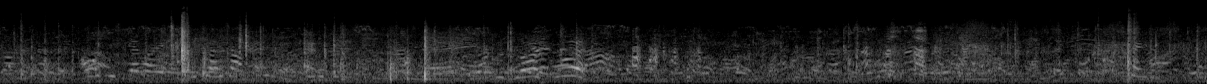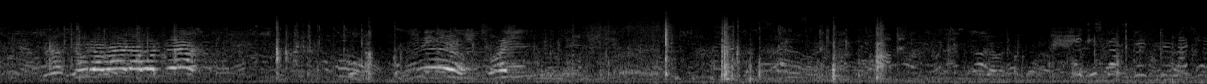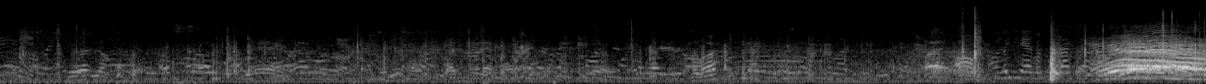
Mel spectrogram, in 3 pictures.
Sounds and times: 0.0s teenage conversations 36.2s
0.2s birds 26.7s
7.8s skate sounds 14.0s
14.8s skate sounds 21.3s
35.0s applaud and cheering after landing tricks 36.2s

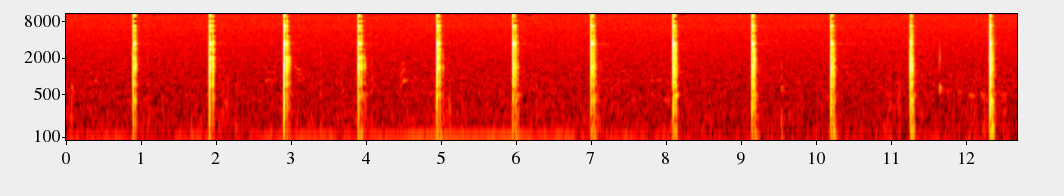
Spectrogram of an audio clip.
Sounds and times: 0.9s Pounding a metal stake with a sledge hammer 1.1s
1.9s Pounding a metal stake with a sledge hammer 2.1s
2.9s Pounding a metal stake with a sledge hammer 3.1s
3.9s Pounding a metal stake with a sledge hammer 4.1s
4.9s Pounding a metal stake with a sledge hammer 5.1s
7.0s Pounding a metal stake with a sledge hammer 7.2s
8.1s Pounding a metal stake with a sledge hammer 8.3s
9.1s Pounding a metal stake with a sledge hammer 9.3s

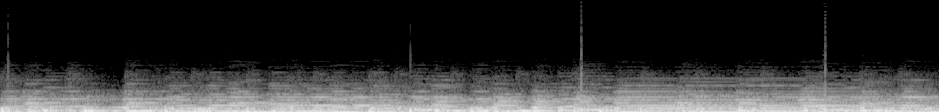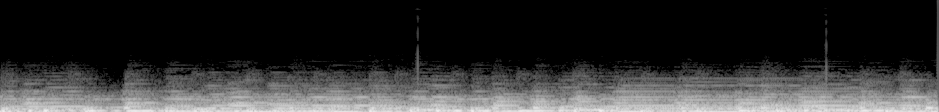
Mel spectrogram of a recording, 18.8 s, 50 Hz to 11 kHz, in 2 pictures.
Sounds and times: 0.0s music 18.7s

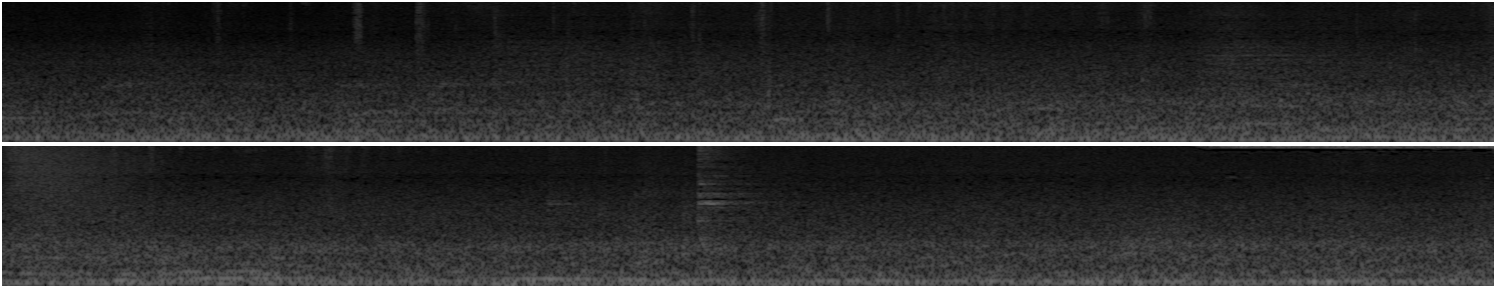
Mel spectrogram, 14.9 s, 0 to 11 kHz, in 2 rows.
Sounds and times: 0.0s Buses 14.9s
0.0s Light traffic 14.9s

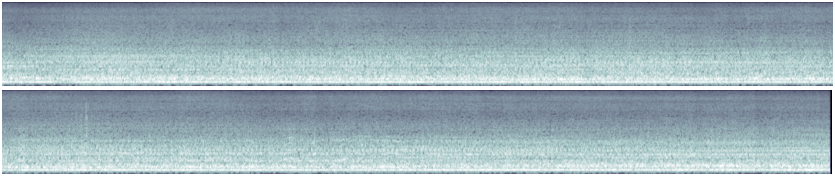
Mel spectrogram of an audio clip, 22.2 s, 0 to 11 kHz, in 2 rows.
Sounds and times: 0.0s excavator 22.1s

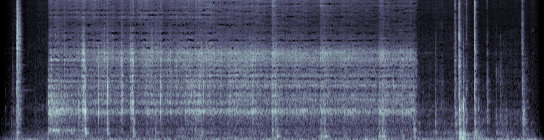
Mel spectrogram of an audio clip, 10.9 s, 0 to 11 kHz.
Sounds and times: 0.6s crackle-noise and other surface sounds of the vinyl 10.8s
1.0s vinyl record player stopping 8.4s

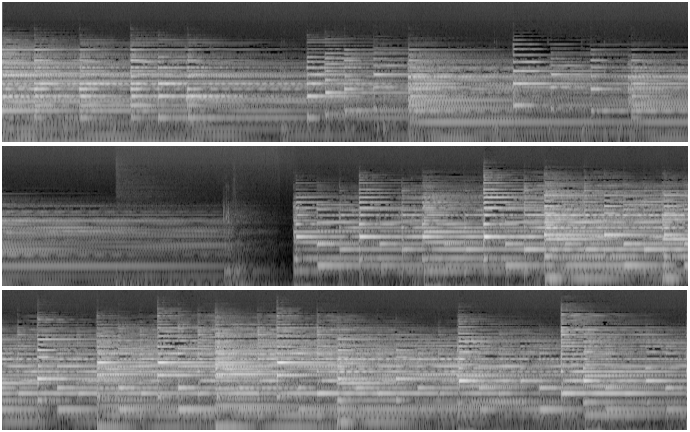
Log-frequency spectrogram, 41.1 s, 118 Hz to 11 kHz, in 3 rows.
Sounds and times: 0.0s classical piano 41.1s

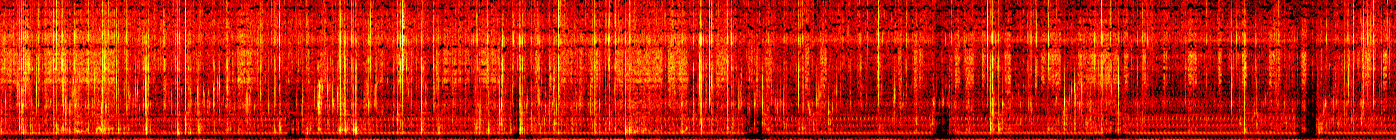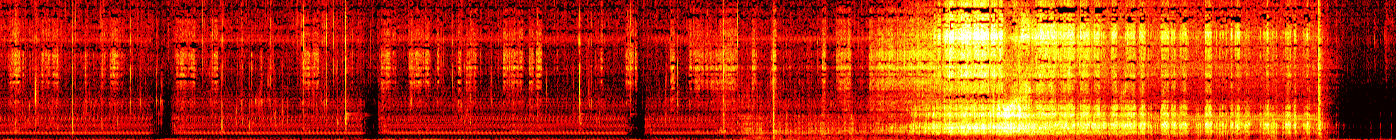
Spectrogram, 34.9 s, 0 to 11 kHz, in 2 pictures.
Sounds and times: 0.0s individual cup-based coffee maker 34.3s

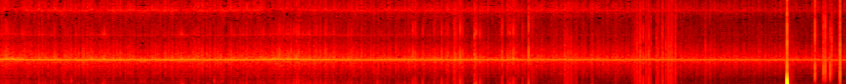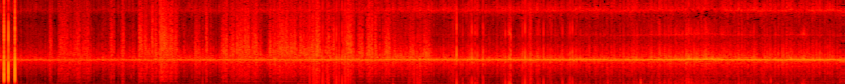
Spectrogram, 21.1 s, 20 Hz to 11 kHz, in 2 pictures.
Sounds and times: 10.2s radio static 11.8s

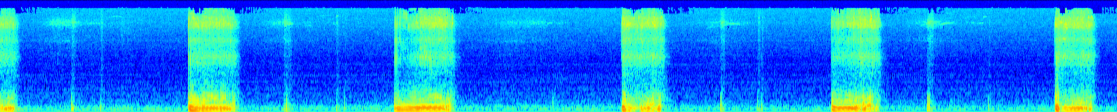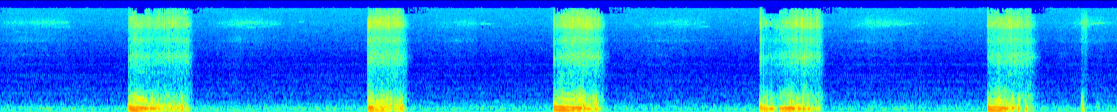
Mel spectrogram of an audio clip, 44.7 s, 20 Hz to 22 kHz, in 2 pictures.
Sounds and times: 0.0s elderly cat snoring 0.4s
3.8s elderly cat snoring 4.9s
7.9s elderly cat snoring 9.2s
12.4s elderly cat snoring 13.4s
16.6s elderly cat snoring 17.7s
18.5s elderly cat snoring 18.8s
21.1s elderly cat snoring 22.0s
24.9s elderly cat snoring 26.2s
29.7s elderly cat snoring 30.6s
33.4s elderly cat snoring 34.5s
37.5s elderly cat snoring 38.9s
42.0s elderly cat snoring 43.2s

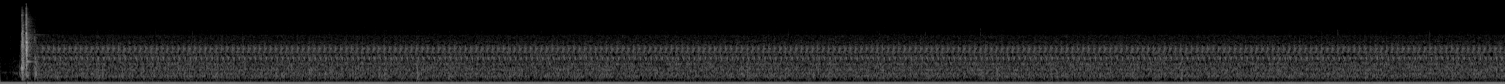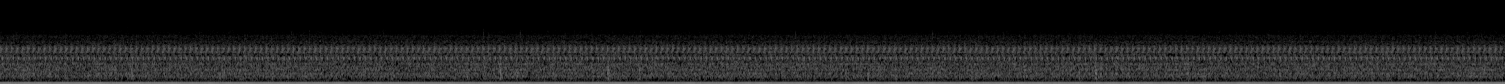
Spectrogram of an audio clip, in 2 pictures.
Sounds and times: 0.0s projector 30.1s

